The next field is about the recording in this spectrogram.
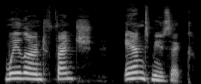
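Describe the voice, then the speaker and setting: A woman's voice: high-pitched, slow, pitched above the performer's own voice. A woman voicing a curious, polite little girl in a storybook, prim and questioning, easily put out. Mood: hesitant, prim. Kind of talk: storybook character voice.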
